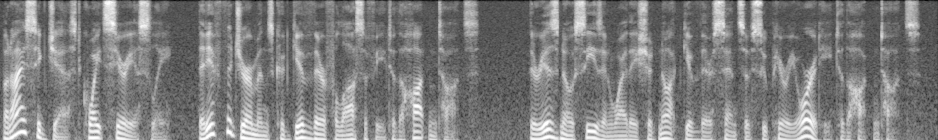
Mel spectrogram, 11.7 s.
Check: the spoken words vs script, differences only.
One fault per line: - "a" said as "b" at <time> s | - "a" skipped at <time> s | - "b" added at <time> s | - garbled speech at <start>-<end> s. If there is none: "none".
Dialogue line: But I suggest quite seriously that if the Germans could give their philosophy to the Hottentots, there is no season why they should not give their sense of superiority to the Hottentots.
none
